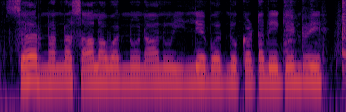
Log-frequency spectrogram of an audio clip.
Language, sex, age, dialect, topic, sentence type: Kannada, male, 18-24, Dharwad Kannada, banking, question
